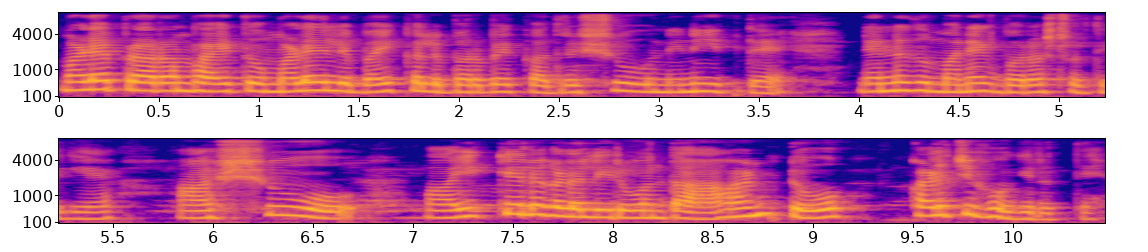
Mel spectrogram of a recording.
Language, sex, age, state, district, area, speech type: Kannada, female, 60+, Karnataka, Bangalore Rural, rural, spontaneous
